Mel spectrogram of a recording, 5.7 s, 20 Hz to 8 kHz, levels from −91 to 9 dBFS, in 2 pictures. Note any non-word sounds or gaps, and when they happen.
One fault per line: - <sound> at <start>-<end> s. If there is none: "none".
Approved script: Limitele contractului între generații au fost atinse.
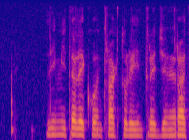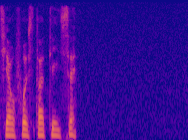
none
